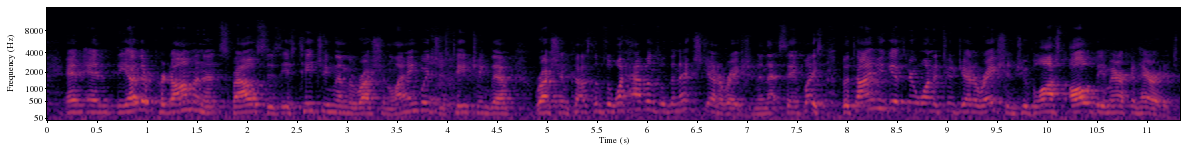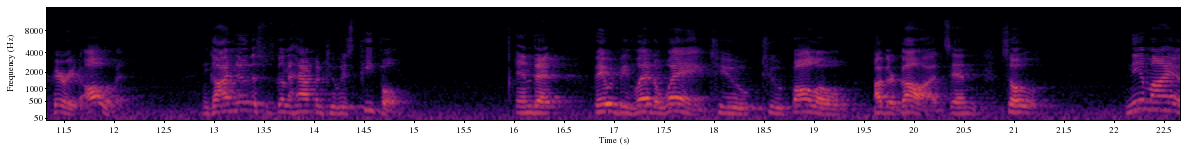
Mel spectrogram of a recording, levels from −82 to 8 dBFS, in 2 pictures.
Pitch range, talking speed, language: 150-195 Hz, 200 wpm, English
